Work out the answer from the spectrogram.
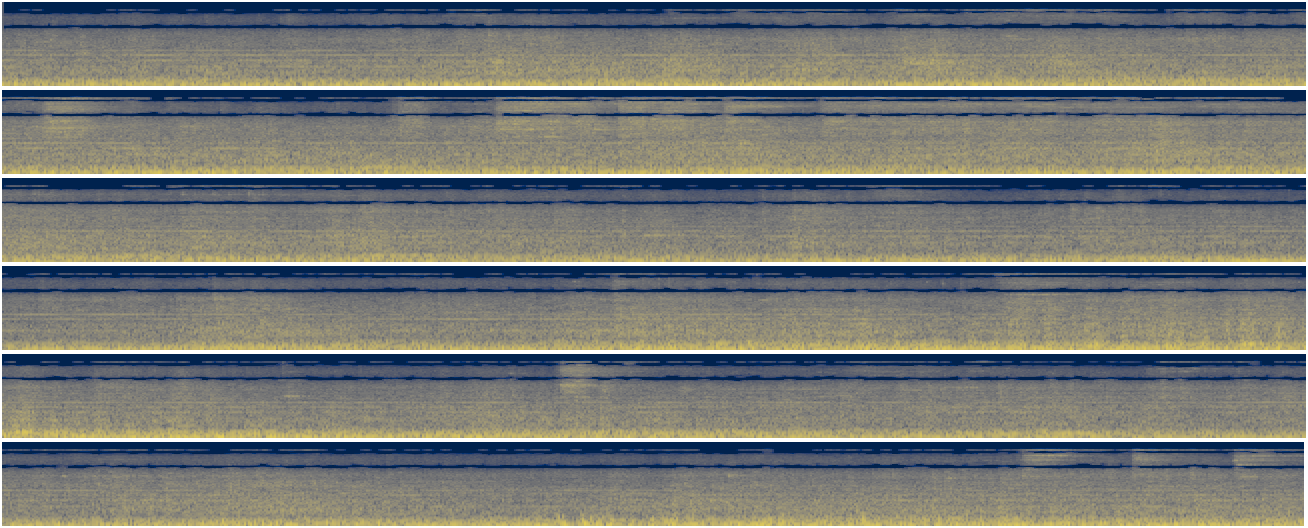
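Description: Double-stack intermodal freight train rolling past at steady speed: a loud continuous rumble of the cars with scattered clicks and clatter from the wheels on the rails.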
